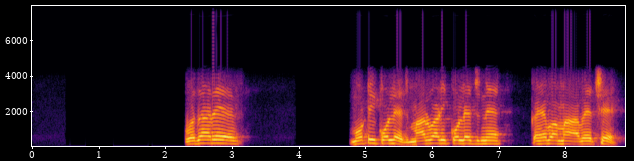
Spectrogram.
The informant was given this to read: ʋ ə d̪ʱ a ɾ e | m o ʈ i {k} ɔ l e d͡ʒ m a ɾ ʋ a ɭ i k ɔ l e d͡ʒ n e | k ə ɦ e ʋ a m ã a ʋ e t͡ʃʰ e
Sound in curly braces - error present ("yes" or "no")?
no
